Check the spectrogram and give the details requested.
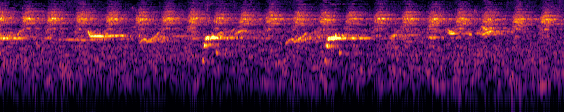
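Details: Drongo, possibly black or greater racket-tailed, in Kerala, India, giving sharp, metallic whistled notes, two bright upslurred calls standing out, over a steady high pulsing insect buzz.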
